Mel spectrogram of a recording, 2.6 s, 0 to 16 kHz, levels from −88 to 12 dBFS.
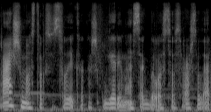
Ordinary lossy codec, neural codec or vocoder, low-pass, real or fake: AAC, 96 kbps; none; 14.4 kHz; real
